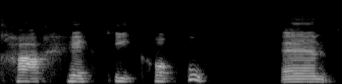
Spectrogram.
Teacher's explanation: recurran a pronunciar una H expirada que es como una J para nosotros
